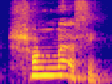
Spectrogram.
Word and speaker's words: সন্ন্যাসী: জফলা বানানে আছে কিন্তু তার উচ্চারণ হয়নি এখন এইটা আবার কোন কাহিনী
